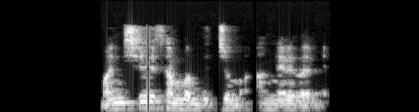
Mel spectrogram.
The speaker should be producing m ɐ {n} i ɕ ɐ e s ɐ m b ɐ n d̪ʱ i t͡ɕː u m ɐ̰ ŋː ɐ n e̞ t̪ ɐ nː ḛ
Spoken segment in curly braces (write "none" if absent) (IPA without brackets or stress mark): n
